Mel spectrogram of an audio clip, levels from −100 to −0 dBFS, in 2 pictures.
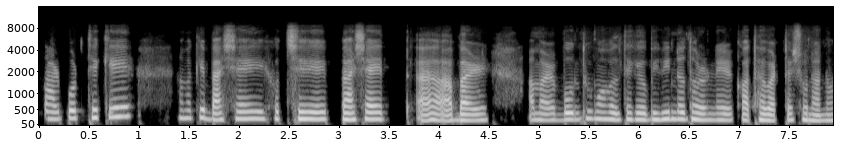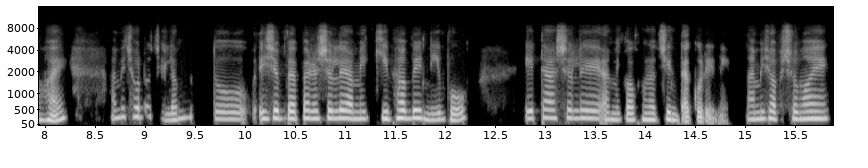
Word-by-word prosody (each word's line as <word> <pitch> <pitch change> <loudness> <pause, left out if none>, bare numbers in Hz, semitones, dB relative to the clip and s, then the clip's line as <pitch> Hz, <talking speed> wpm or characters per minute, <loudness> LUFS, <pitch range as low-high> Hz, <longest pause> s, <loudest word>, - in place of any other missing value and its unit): তারপর 225 +2 +1 0.2
থেকে 265 +2 +1 0.6
আমাকে 240 +1 -3
বাসায় 220 +3 +1 0.2
হচ্ছে, 220 0 0 0.4
বাসায় 210 +1 +4 0.4
আ - - +4 0.3
আবার 180 -1 +3 0.6
আমার 190 -1 -1
বন্ধুমহল 210 0 +1
থেকেও 205 -1 +2
বিভিন্ন 215 +2 +2
ধরনের 190 -2 +1
কথাবার্তা 180 0 +1
শোনানো 175 -2 0
হয়। 180 +5 +3 0.5
আমি 260 +3 -3
ছোট 285 -1 -1
ছিলাম। 190 +1 -3 0.3
তো 220 - -2 0.4
এসব 235 +1 +3
ব্যাপার 230 +2 +3
আসলে 240 +1 +3
আমি 220 0 0
কিভাবে 240 +1 +3
নিবো? 195 -1 -1 0.7
এটা 235 +2 -2
আসলে 245 0 -2 0.2
আমি 200 -1 -1
কখনো 195 +1 +2
চিন্তা 190 -8 +2
করিনি। 145 +1 -2 0.3
আমি 215 +2 0
সবসময় 220 +1 +1
210 Hz, 130 wpm, -23 LUFS, 195-230 Hz, 0.7 s, বাসায়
